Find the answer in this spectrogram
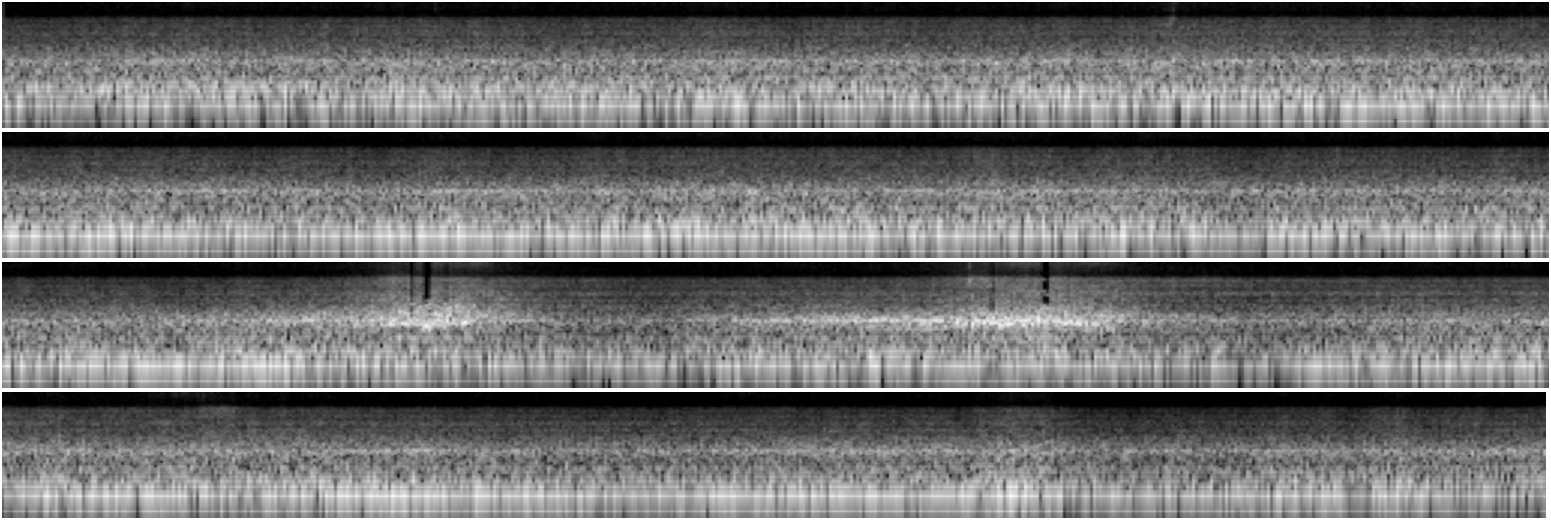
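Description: Car cabin noise at highway speed: steady engine drone and tyre and road rumble, with two short swells of rushing noise a little past the middle.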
